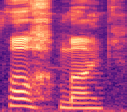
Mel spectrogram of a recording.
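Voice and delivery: ordinary delivery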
